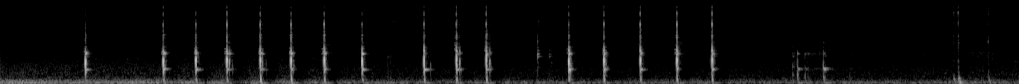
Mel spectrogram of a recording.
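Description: A wooden baton repeatedly striking the spine of a Schrade Old Timer 169OT fixed-blade knife to drive it into a stick: about seventeen sharp knocks, roughly three a second, stopping about seven seconds in, then two fainter knocks near the end.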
